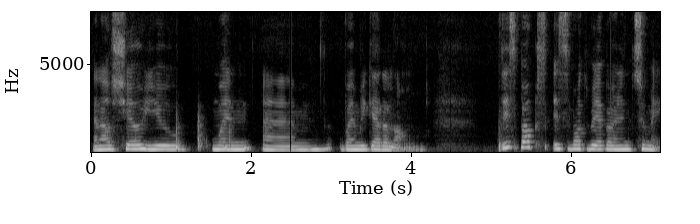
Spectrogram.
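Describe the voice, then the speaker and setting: A woman speaks at a very slow pace in a dark, mellow, somewhat breathy tone. Her loudness is very even, and her pitch varies in an ordinary way. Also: medium pitch for a woman. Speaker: quilter and box maker. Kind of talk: tutorial.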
